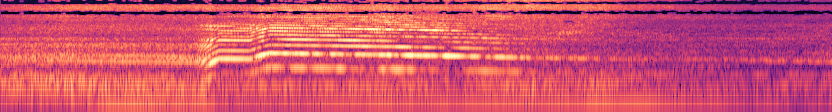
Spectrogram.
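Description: A fire truck engine rumbles loudly as it passes close by.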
